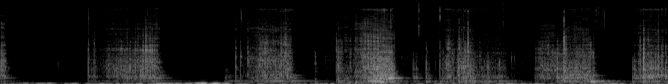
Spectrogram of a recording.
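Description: A wooden wall is tapped and scratched with a nail fixed to a fingertip. Repeated broadband scraping strokes come in bursts with short pauses between them, underlaid by a low, dull resonance from the wood.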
